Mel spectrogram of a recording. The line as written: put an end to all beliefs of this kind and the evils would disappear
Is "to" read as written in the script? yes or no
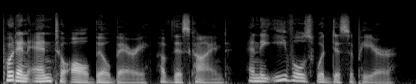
yes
